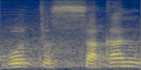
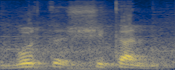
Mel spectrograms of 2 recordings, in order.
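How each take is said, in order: First: The second word is said as sakan. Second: The second word is said as shikan. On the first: The speaker calls it wrong. "ये दोनों गलत हैं" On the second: The speaker calls it right. "सही शब्द है"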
